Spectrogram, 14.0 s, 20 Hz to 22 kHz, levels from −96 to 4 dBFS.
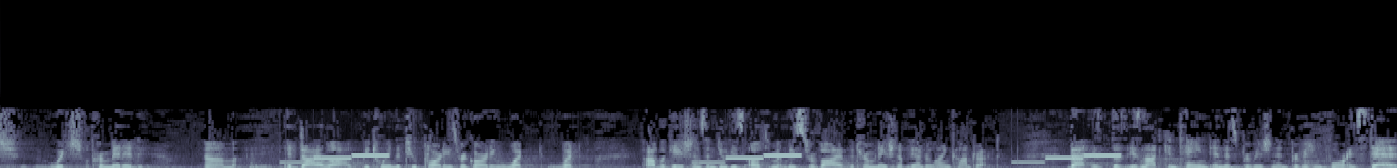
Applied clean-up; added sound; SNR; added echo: none; Telephone; 0 dB; none.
